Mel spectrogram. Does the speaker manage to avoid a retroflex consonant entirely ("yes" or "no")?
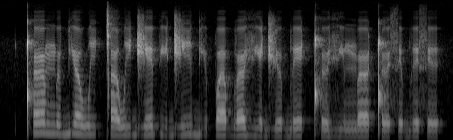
yes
